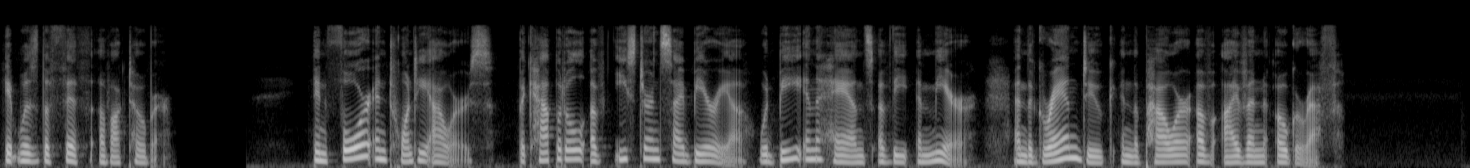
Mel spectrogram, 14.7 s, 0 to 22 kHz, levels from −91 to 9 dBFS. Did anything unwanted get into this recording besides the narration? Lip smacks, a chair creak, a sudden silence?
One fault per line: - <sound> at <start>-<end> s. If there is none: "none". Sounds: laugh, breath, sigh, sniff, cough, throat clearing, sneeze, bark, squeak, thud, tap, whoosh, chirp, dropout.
none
